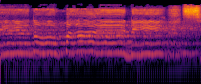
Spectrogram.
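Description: A woman sings a slow Japanese ballad into a handheld microphone, holding notes with vibrato, over soft, steady instrumental accompaniment.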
